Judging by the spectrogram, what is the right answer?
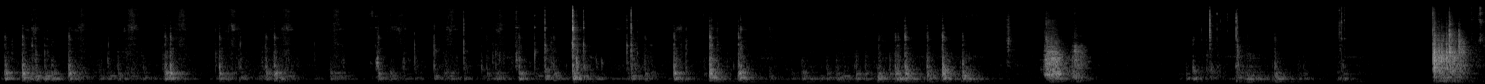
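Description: Drill press chuck being opened and tightened to swap a quarter-inch bit for a hole saw: many irregular quick metallic clicks and ratcheting. Near the end there are two louder short rustling bursts.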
